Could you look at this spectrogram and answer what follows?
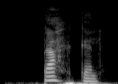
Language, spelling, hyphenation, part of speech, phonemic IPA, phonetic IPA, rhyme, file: Estonian, pähkel, päh‧kel, noun, /ˈpæhkel/, [ˈpæhkel], -æhkel, Et-pähkel.ogg
- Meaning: 1. nut 2. nut: hard nut to crack, tough nut to crack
